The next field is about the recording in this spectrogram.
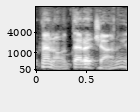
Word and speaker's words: Terracciano: I probably mispronounced his name there. – No, Terracciano, yeah.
